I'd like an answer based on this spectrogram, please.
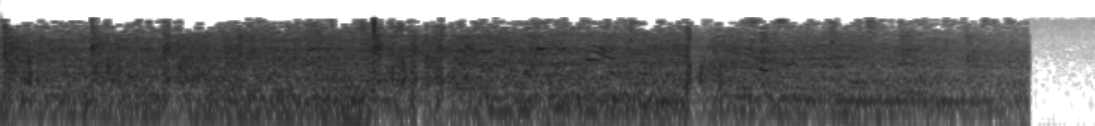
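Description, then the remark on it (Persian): Gunfire as security forces shoot at students at the Yazdanpanah boys' technical and vocational university in Kurdistan: a few sharp cracks ring out at irregular intervals over a dense, noisy crowd hubbub, with people shouting and talking throughout. “همچنین نیروهای امنیتی به دانشجویان دانشگاه فنی و حرفه‌ای پسران یزدانپناه کردستان هم حمله کردند، به اونها تیراندازی کردن و دانشجوها رو در دانشگاه حبس کردن.”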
